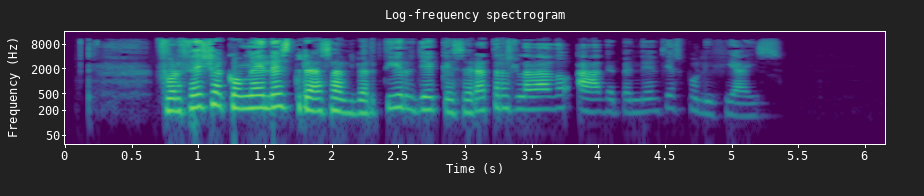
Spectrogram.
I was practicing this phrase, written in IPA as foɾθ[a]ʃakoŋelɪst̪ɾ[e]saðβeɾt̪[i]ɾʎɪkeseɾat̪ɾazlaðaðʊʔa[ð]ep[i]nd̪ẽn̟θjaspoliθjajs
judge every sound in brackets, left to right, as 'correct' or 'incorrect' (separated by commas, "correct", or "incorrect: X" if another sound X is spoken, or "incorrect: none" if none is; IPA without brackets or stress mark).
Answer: incorrect: e, incorrect: a, correct, correct, incorrect: e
